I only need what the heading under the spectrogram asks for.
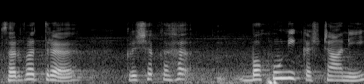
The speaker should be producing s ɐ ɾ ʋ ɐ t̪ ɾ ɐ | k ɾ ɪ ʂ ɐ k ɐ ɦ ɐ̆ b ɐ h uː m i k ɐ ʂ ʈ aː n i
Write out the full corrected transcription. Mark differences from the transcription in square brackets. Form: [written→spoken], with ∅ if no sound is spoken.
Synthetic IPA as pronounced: s ɐ ɾ ʋ ɐ t̪ ɾ ɐ | k ɾ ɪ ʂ ɐ k ɐ ɦ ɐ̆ b ɐ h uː [m→n] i k ɐ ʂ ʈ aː n i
